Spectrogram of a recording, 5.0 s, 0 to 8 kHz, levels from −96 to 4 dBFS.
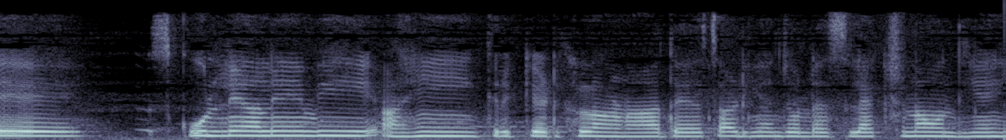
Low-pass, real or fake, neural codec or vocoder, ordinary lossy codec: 7.2 kHz; real; none; MP3, 48 kbps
